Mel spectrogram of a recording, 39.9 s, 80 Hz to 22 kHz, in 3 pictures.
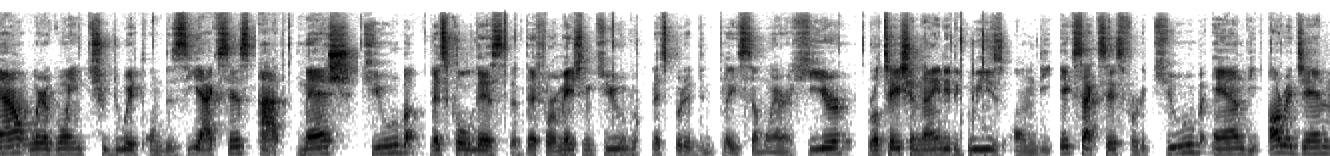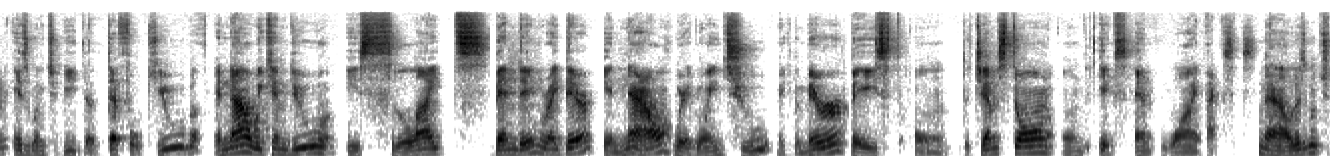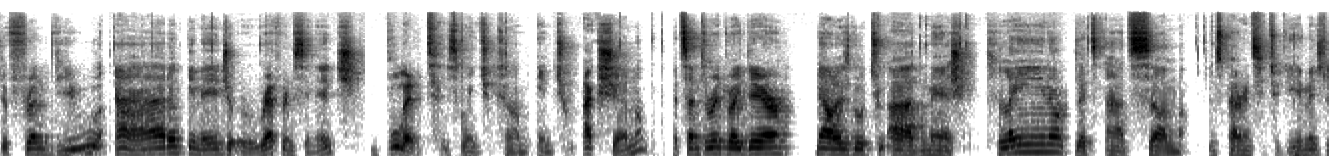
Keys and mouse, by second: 0.8 click, 1.5-2.0 middle drag, 2.9 click, 4.2 F2, 6.4-8.4 drag, 8.6-9.8 drag, 11.0 right click, 12.8-14.2 drag, 15.3-18.5 drag, 19.0 middle drag, 19.3 KP_7, 20.0-21.0 drag, 22.0 click, 25.5-25.9 middle drag, 25.9 KP_1, 28.1-29.4 drag, 31.2 r, 33.1 s, 34.7 ctrl+s, 35.4-36.3 drag, 38.7-39.8 drag.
